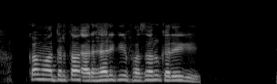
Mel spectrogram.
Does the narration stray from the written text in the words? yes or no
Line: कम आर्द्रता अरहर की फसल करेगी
no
